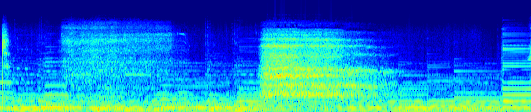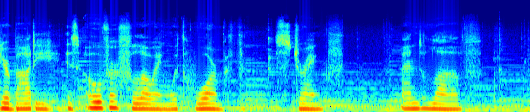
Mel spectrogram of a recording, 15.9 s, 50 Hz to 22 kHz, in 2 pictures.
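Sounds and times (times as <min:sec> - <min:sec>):
soft music: 0:00.0 - 0:15.9
deep inhale through the nose and exhale through the mouth: 0:00.8 - 0:03.0, 0:03.8 - 0:07.9
speech: 0:08.0 - 0:11.6, 0:12.2 - 0:13.2, 0:14.0 - 0:15.1.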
